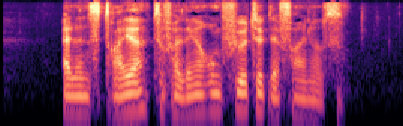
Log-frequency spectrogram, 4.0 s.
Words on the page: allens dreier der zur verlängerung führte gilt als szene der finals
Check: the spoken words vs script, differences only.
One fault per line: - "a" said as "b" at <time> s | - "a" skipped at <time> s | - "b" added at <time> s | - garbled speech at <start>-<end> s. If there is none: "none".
- "der" skipped at 1.5 s
- "gilt als szene" skipped at 2.7 s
